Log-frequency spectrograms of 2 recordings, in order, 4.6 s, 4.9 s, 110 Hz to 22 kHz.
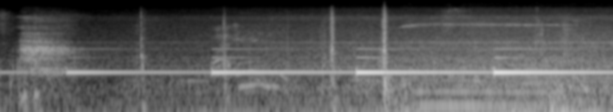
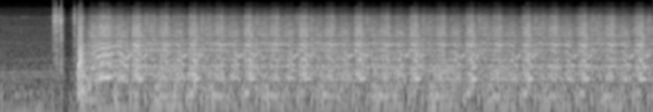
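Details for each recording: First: Alright, let's prime this fuel pump up a little bit more. I don't think it's quite charged enough yet. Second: 1987 Ford Thunderbird Turbo Coupe sitting over 18 years: starter cranks steadily about two and a half beats a second for seven seconds without firing; owner suspects fuel pump not primed enough.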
